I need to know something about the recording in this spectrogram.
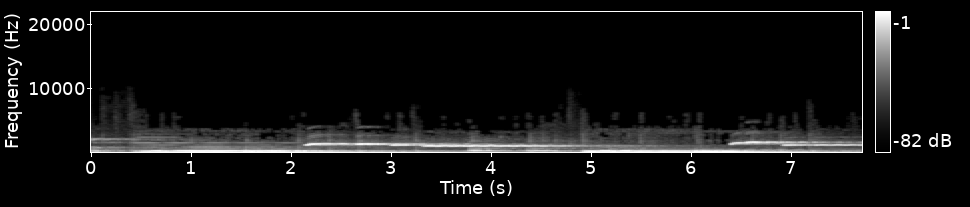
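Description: A clear, high whistled melody of long held notes with slight vibrato, in the style of a western film theme, carried over a full, low orchestral backing that swells throughout.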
